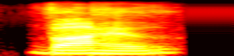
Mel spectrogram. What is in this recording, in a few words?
"vile", Indian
